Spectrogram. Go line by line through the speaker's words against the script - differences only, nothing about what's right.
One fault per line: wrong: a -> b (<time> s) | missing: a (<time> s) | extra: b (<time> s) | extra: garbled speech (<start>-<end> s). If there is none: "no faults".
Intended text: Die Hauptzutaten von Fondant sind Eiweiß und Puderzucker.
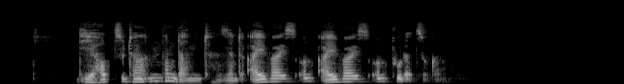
missing: von (1.6 s)
extra: Eiweiß und (3.2 s)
